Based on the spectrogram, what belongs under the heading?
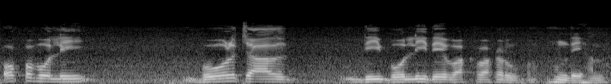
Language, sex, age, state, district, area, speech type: Punjabi, male, 30-45, Punjab, Mansa, urban, spontaneous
